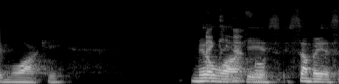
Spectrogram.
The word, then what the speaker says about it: Milwaukee: the face I'm making you pronounce Milwaukee with an L which proves that you're not from Milwaukee is it how do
